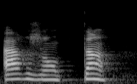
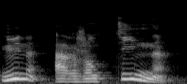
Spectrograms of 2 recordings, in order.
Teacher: Un argentin, le masculin, on ne va pas entendre de N.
